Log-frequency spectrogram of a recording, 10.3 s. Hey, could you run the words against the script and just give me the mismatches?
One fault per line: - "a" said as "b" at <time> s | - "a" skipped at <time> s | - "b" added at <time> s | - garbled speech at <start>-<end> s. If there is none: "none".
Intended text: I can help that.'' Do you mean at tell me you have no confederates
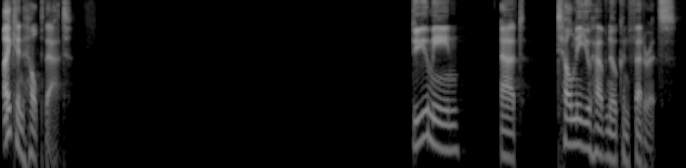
none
